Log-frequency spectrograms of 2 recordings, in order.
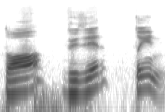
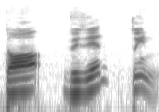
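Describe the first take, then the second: First: The sound is rounded and heavy. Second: The same.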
